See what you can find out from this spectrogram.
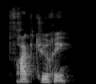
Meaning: to fracture
- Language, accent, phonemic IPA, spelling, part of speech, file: French, France, /fʁak.ty.ʁe/, fracturer, verb, LL-Q150 (fra)-fracturer.wav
